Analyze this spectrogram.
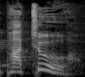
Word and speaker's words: Pato: And they have now officially announced that Alexandre Patou from AC Milan, forward, 87 career Hold on. goals at the age of 31. P-A-T-O? Yes. Yeah, he's and an they pronounce it international Patou.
